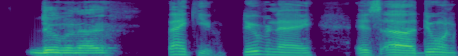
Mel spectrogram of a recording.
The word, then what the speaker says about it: DuVernay: The Hollywood Reporter has a 6-episode Netflix series uh, that Ava I can't pronounce her name. DuVernay.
